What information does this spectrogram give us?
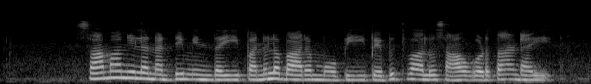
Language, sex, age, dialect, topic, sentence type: Telugu, male, 31-35, Southern, banking, statement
